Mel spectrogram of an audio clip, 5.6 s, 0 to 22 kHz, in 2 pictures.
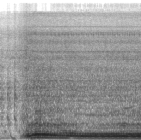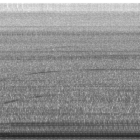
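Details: BMW 135i N54 with a newly fitted Doc Race single turbo kit (6266 turbo), primed and started for the first time: after a short crank it catches, flares and settles into a steady, even, deep idle; starts and runs cleanly.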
